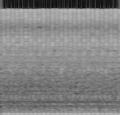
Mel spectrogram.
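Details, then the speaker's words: Tata Nano CNG that stalls right after starting and on throttle, check light on: low, lumpy idle skipping beats; fault code points to failed or choked oxygen sensor causing misfire; rough misfiring idle. "जब Tata Nano के अंदर auto sensor खराब होता है या choke up होता है। उस वक्त गाड़ी मिस फायरिंग और झटके मारना शुरू करती है और गाड़ी रनिंग में बार-बार बंद होती है।"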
